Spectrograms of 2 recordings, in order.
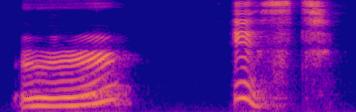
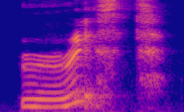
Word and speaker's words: wrist: Wrist. Wrist. The W is silent.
